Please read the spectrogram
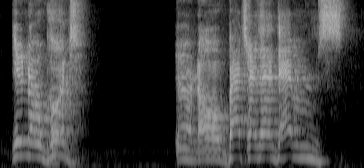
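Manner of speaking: high, broken, yelling kobold voice. A second kobold shouts at the traitor Doopa, kobold shouting. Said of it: "another kobold shouting".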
